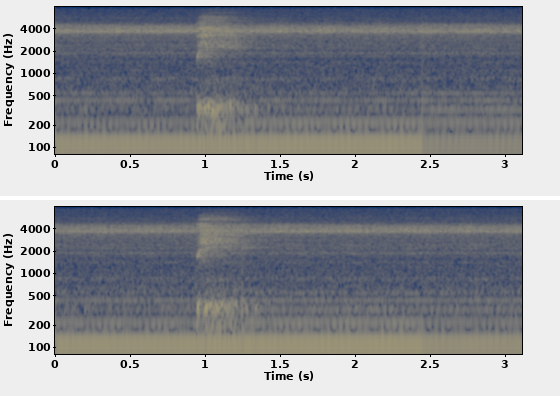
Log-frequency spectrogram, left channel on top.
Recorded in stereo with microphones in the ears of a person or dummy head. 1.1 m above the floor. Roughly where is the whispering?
Centre.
